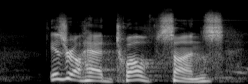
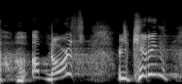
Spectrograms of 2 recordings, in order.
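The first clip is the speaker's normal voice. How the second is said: high-pitched, scoffing disbelief; mock incredulity; 12 semitones higher than usual. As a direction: balk at the very idea, voice shooting up. Mock disbelief of religious leaders.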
